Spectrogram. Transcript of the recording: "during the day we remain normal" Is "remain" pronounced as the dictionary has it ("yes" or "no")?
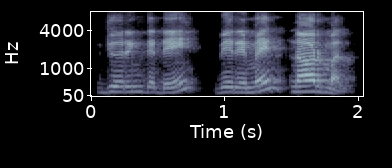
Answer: yes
